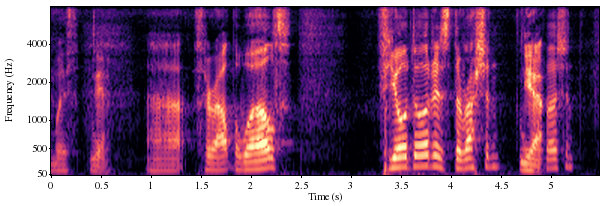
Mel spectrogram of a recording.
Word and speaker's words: Fyodor: Are we going Fedor? Are we doing whatever you just said was? Or are we doing Fyodor, which is the correct way, isn't it?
